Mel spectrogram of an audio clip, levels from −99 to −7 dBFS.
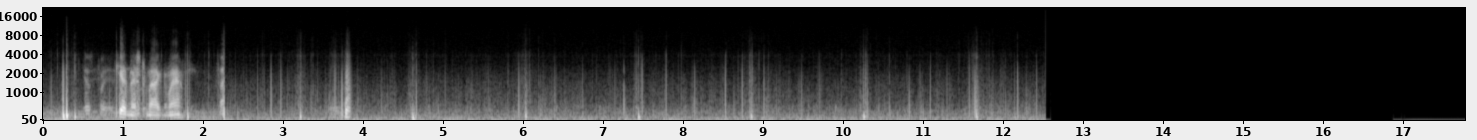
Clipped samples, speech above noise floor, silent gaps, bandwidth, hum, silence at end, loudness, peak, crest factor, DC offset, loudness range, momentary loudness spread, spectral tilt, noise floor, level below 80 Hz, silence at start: under 0.1%; over 68 dB; none; 4.7 kHz; none; 5.35 s; -26 LUFS; 0 dBFS; 30 dB; under 0.1%; 17 LU; 26 LU; -10.5 dB/octave; under -90 dBFS; -44 dBFS; 0 s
